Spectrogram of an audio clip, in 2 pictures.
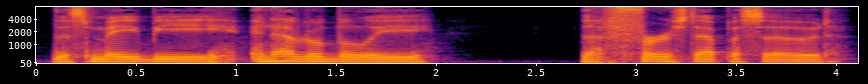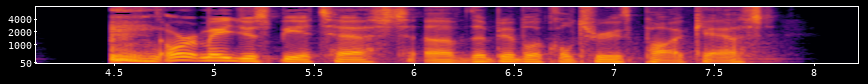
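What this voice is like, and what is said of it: Hoarse, weak voice. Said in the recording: “my voice is gone”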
